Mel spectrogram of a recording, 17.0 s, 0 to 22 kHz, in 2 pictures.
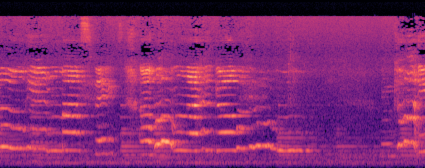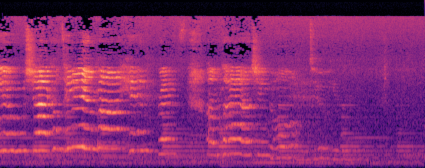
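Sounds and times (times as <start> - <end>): girl singing into microphone: 0.0 - 6.4, 7.6 - 15.7.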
